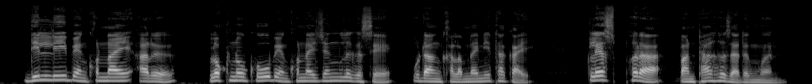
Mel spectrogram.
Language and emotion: Bodo, neutral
